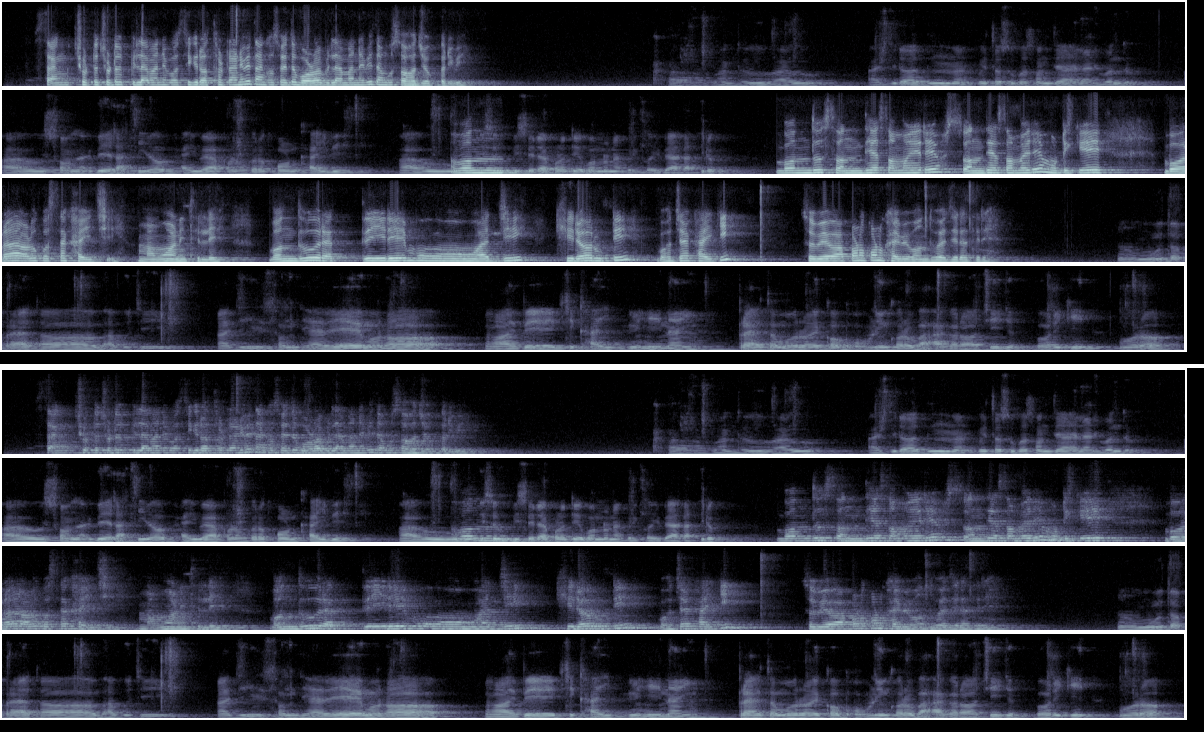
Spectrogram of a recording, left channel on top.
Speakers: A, on the left; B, on the right.
A: ସାଙ୍ଗ ଛୋଟ ଛୋଟ ପିଲାମାନୋ ବସିକି ରଥ ଟାଣିବେ। ତାଙ୍କ ସହିତ ବଡ ପିଲାମାନେ ବି ତାଙ୍କୁ ସହଯୋଗ କରିବେ।
B: ହଁ ବନ୍ଧୁ ଆଉ ଆଜିର ଏବେ ତ ଶୁଭ ସନ୍ଧ୍ୟା ହେଲାଣି ବନ୍ଧୁ। ଆଉ ସେ ଵଅ ଏବେ ରାତିର ଖାଇବା ଆପଣଙ୍କର କଣ ଖାଇବେ? ଆଉ
A: ବନ୍
B: ଏସବୁ ବିଷୟରେ ଆପଣ ଟିକେ ବର୍ଣନା କରି କହିବ ।
A: ବନ୍ଧୁ ସନ୍ଧ୍ୟା ସମୟରେ ସନ୍ଧ୍ୟା ସମୟରେ ମୁଁ ଟିକେ ବରା ଆଳୁ କଷା ଖାଇଛି ମାମୁଁ ଆଣିଥିଲେ। ବନ୍ଧୁ ରାତିିରେ ମୁଁ ଆଜି କ୍ଷୀର ରୁଟି ଭଜା ଖାଇକି ଶବେ ଆଉ ଆପଣ କଣ ଖାଇବେ ବନ୍ଧୁ ଆଜି ରାତିରେ
B: ହଁ ମୁଁ ତ ପ୍ରାୟତ ଭାବୁଛି ଆଜି ସନ୍ଧ୍ୟାରେ ଏ ମୋର ହଁ ଏବେ କିଛି ଖାଇବି ହିଁ ନାହିଁ ପ୍ରାୟତ ମୋର ଏକ ଭଉଣୀଙ୍କର ବାହାଘର ଅଛି ଯେପରିକି ମୋର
